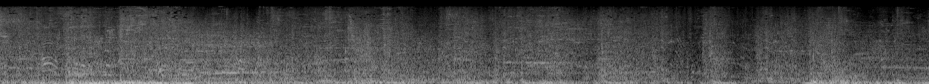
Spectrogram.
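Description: Magic blasts crackle and boom during a fierce fight.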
